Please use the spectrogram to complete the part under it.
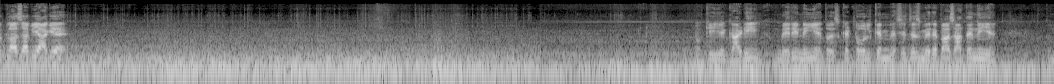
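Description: A low, steady road rumble is heard from inside a moving car.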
